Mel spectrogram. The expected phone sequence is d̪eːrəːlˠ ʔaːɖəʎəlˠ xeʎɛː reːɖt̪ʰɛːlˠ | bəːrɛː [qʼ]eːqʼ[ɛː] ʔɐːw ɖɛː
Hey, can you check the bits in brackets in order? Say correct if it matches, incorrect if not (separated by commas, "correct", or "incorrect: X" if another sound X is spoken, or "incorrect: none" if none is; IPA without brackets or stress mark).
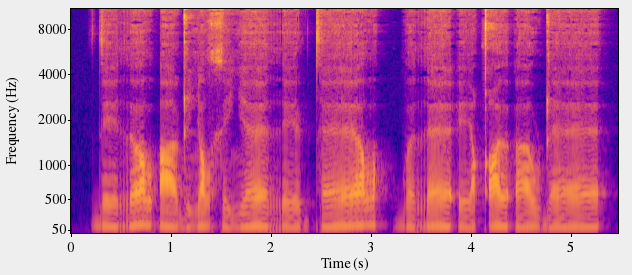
incorrect: ʔ, incorrect: əː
